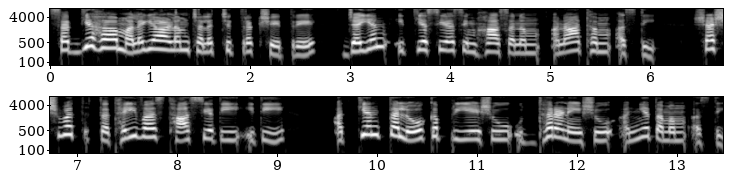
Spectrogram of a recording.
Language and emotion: Sanskrit, neutral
